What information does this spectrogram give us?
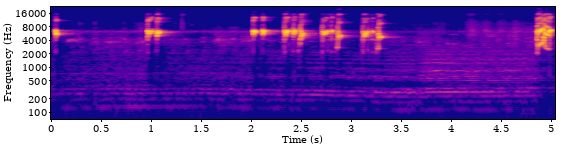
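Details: Song lure aimed at young lovebirds that are just beginning to call: high, shrill chirps, a lone note, then a fast irregular string of about six, ending in a harsher burst, with faint background hum.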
